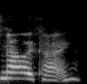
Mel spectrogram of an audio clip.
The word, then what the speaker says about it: Malachi: the prophet that's close enough yeah yeah it's Malachi Malachi okay yeah he says he love God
